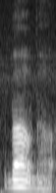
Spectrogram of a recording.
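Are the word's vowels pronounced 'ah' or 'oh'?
oh. Both vowels are rounded 'oh' sounds. This is how western speakers say it. "especially the Western pronunciation, they wouldn't say baba, they would say bobo"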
